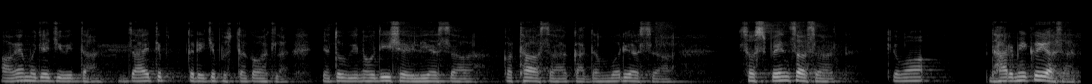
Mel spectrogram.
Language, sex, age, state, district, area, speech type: Goan Konkani, male, 45-60, Goa, Canacona, rural, spontaneous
